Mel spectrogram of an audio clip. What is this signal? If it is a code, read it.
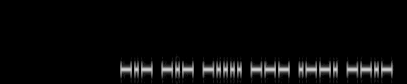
Morse code, heard as a keyed tone, about 34 wpm, 700 Hz. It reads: KK6OPQ
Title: USA Call Signs - 2x Character Spacing - 35wpm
